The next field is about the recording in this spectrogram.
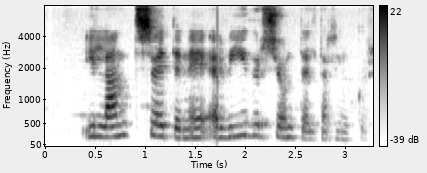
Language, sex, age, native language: Icelandic, female, 30-39, Icelandic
